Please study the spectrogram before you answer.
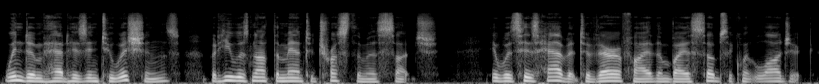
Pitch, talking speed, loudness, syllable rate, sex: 145 Hz, 190 wpm, -17 LUFS, 4.8 syllables/s, male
